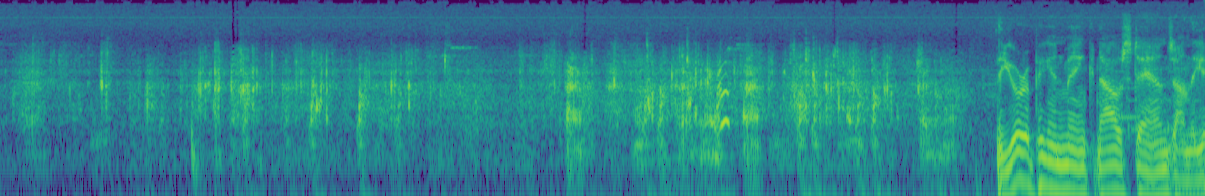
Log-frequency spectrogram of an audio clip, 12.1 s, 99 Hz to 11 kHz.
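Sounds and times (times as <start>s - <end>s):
boar squealing: 6.8s - 7.7s.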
